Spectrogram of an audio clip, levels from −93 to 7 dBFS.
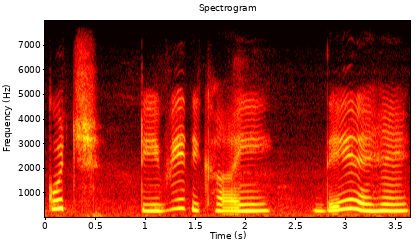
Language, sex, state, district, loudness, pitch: Hindi, female, Himachal Pradesh, Shimla, -14 LUFS, 265 Hz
